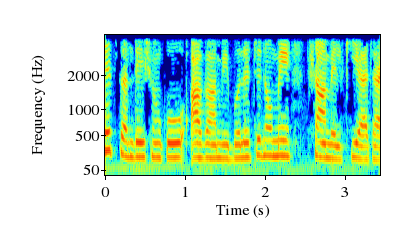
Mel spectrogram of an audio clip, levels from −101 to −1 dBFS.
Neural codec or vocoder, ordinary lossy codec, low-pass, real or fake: none; none; 3.6 kHz; real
